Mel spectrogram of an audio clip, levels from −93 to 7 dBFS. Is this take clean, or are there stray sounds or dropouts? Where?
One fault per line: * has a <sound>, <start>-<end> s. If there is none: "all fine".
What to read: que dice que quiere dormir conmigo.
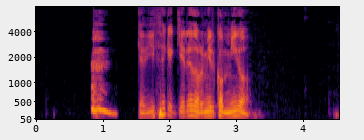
* has a throat clearing, 0.8-1.2 s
